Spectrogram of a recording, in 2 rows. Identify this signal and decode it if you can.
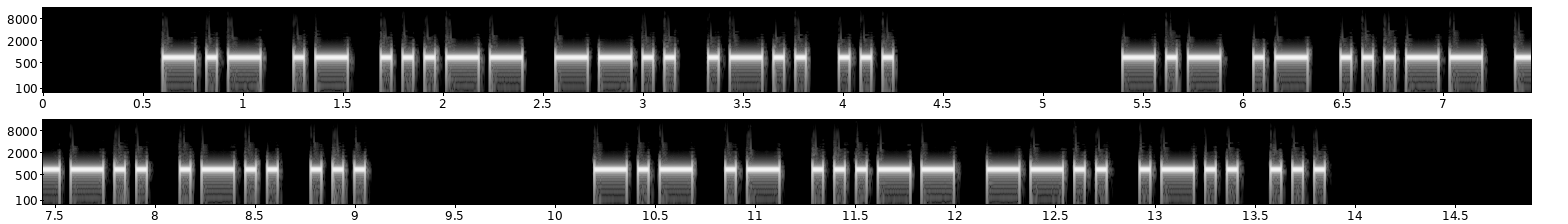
Morse code, heard as a keyed tone, about 21 wpm, 700 Hz. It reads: KA3ZLS KA3ZLS KA3ZLS
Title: USA Call Signs - 6 Characters - Repeated 3x - 22wpm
